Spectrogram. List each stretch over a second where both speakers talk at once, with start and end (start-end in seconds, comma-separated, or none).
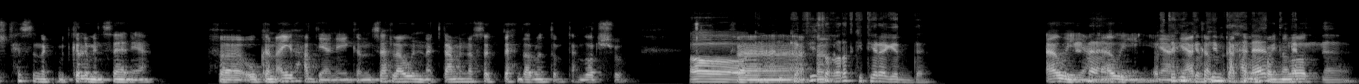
10.7-13.0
